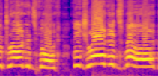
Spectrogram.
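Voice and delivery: very high, very loud, shrill panicked screams. Narrating a fireball hitting a town as people take cover, townsfolk screaming in panic. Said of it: "they start screaming".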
